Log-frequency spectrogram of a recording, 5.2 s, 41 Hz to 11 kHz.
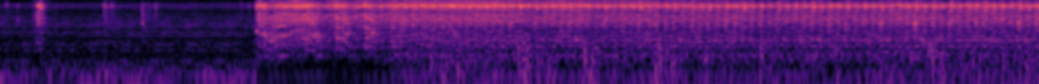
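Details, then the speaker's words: Mitsubishi L300 diesel after engine rebuild (standard block, original pistons and crankshaft, new standard bearings, new timing belt, new air filter): short crank, catches at once, steady even diesel clatter at idle, oil pressure good, no smoke; normal start and idle. "Oke lur, untuk mesinnya sudah hidup lur."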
